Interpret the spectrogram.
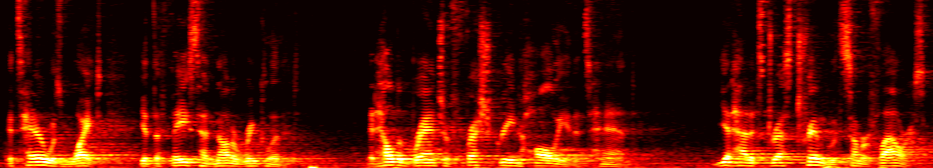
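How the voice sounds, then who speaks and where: A man giving a measured, expressive dramatic reading of a classic story as narrator. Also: medium pitch. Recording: roomy reverberant hall with faint noise.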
